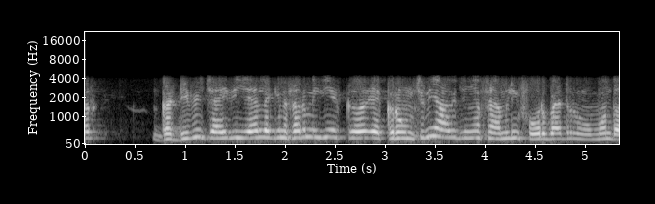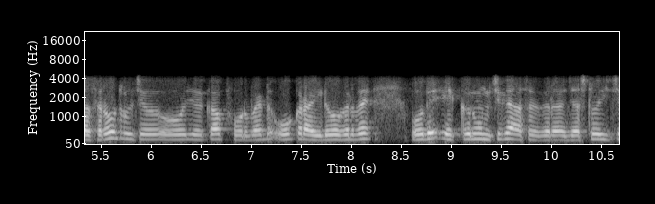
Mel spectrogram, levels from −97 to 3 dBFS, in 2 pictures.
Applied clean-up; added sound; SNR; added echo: none; none; none; none.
